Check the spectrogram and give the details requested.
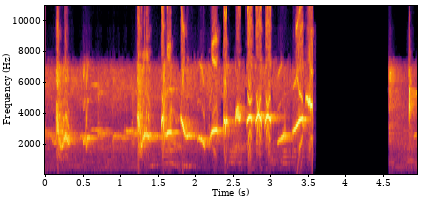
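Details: Oriental magpie-robin (kacer) singing in the ngentrok style as a contest song bird: a run of varied whistled, slurred notes mixed with sharp clicks, rising and falling quickly, then stopping abruptly into silence before a brief restart.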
